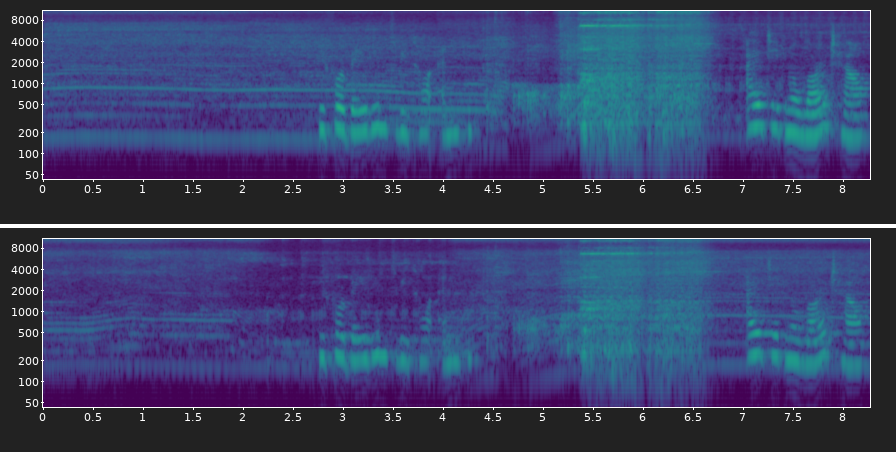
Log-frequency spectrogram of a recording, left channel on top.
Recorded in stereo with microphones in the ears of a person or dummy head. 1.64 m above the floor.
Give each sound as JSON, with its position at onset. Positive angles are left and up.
{"t": 2.8, "sound": "a woman speaking", "side_deg": 40, "distance_m": 2.5}
{"t": 4.4, "sound": "a dropped coin", "side_deg": 25, "distance_m": 6.0}
{"t": 7.0, "sound": "a woman speaking", "side_deg": 30, "distance_m": 7.0}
